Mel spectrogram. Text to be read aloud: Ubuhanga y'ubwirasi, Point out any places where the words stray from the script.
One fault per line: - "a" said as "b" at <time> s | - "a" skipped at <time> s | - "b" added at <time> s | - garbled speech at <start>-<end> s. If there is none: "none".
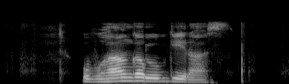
none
